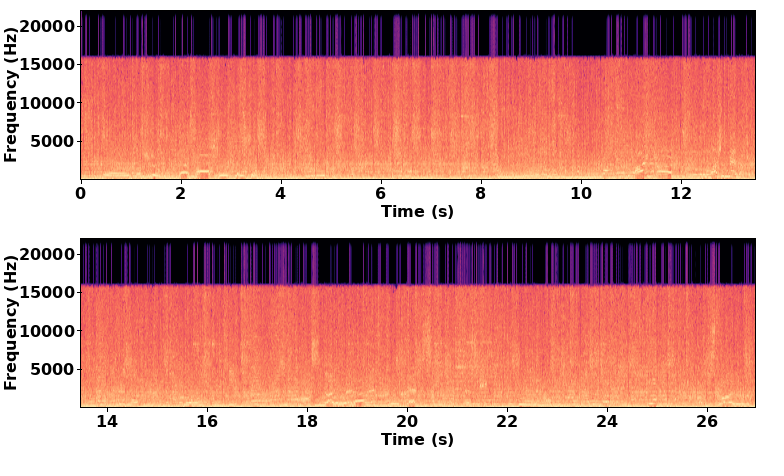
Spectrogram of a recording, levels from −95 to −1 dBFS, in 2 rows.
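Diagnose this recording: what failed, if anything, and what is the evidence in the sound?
The failure sits at the sample-format conversion stage: audio stored as 32-bit float was likely read as 32-bit integer, a float read as integer fault. Each sample's sign and exponent bits then dominate the resulting value, so the waveform becomes nearly square and pinned at an almost constant high level for the whole recording, however quiet the original. The sound is very loud and harsh, with background noise as loud as the wanted sound.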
